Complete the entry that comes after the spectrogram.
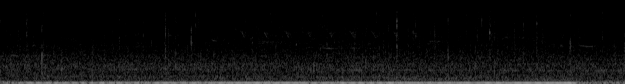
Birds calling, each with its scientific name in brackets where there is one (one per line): Wood Thrush (Hylocichla mustelina)
Swamp Sparrow (Melospiza georgiana)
